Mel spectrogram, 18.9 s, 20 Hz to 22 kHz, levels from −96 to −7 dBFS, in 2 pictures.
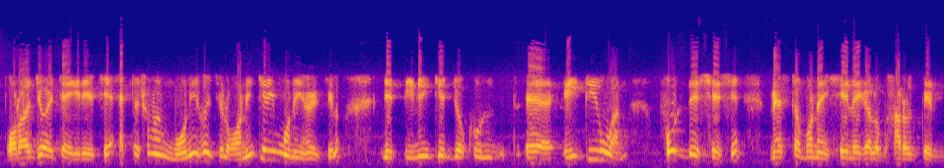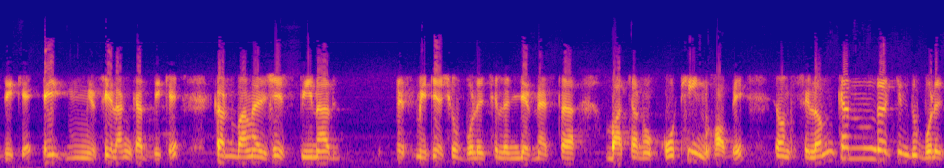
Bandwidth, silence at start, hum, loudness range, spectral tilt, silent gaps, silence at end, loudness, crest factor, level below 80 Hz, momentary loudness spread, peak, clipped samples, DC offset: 9.4 kHz; 0.1 s; none; 2 LU; -3 dB/octave; none; 0 s; -22 LUFS; 22 dB; -74 dBFS; 7 LU; 0 dBFS; under 0.1%; under 0.1%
